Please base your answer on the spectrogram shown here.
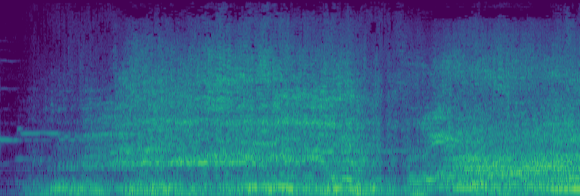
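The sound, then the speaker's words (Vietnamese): Wild beasts roar from far across a vast, chaotic canyon, a loud, rough, sustained mass of deep growling that dips briefly and then surges back just as strongly. “nơi xa đột nhiên truyền ra thanh âm to lớn. Đây vốn là một hẻm núi lớn, bốn phía hỗn độn, nhưng nơi xa rộng lớn vô biên, truyền đến tiếng man thú gào thét.”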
